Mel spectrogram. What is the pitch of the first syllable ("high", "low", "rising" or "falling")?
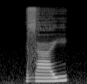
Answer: rising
